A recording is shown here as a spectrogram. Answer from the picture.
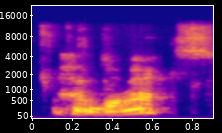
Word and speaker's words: Nginx: Så L står för Linux, A står för Apache, men där kan ju även då, eller E som då står för Nginx, för det uttalas så.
